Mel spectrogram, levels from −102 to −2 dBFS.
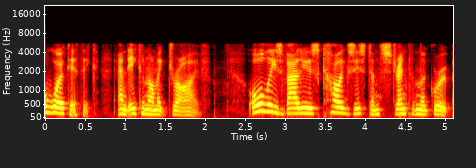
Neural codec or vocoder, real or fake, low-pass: none; real; 5.4 kHz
